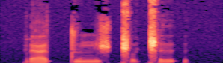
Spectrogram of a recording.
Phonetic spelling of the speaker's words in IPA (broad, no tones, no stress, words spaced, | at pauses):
ɾa tːuneʃǁo̰ǁɘʔ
